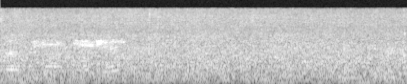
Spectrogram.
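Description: Steady rush of fast-flowing floodwater, an even noise with no break.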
